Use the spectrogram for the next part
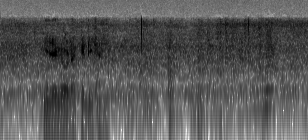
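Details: Honey bees gathering rhododendron nectar to make honey, their steady low buzzing running throughout, briefly overlapped near the start by a short burst of a human voice.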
